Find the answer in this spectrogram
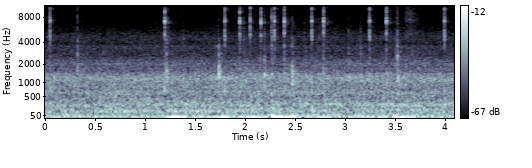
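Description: Faint, irregular clicking of a computer mouse and keyboard: about a dozen clicks, some in quick pairs, spread over a quiet background hiss.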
